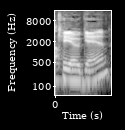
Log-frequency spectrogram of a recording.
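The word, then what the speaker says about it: Keoghan: via uh barry uh keogan and i looked at how to pronounce that and it's keogan yeah sorry he's he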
